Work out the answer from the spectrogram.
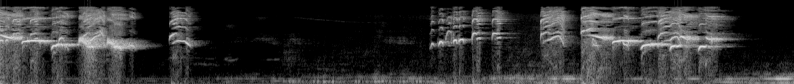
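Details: Orange-headed thrush singing ngeplong in rough and slow styles meant to set other thrushes singing: bursts of high, scratchy warbling and chirps, a two-second lull with faint background hum, then renewed jumbled phrases.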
